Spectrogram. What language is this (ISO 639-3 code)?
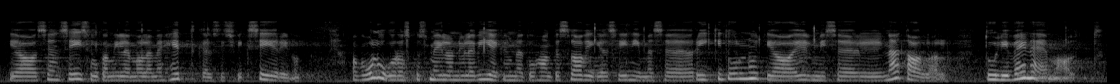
est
